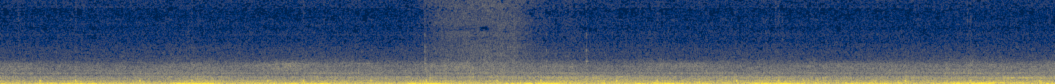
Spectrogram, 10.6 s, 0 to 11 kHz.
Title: Rough idle 2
